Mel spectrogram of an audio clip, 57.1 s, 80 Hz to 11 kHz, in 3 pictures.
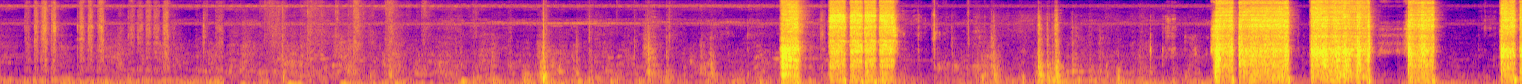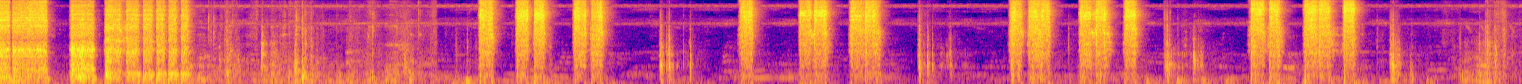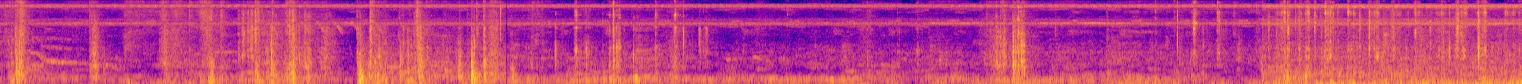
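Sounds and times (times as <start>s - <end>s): spray hissing from a nozzle: 9.8s - 11.2s, 15.2s - 18.0s, 18.8s - 21.5s, 25.0s - 26.6s, 28.3s - 30.1s, 31.6s - 33.3s, 34.6s - 36.0s.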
